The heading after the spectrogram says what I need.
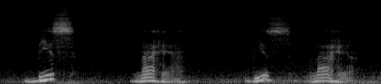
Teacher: Nós temos nach, a sílaba mais forte, na irrea, esse H aqui é aspirado, né?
